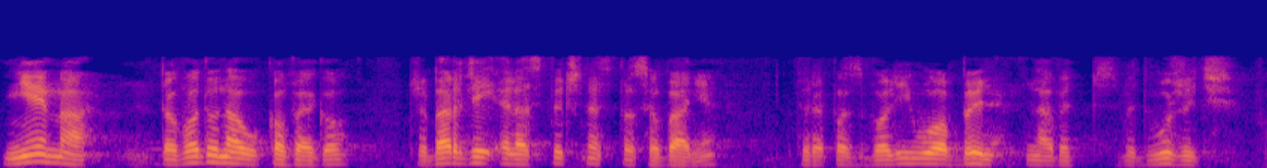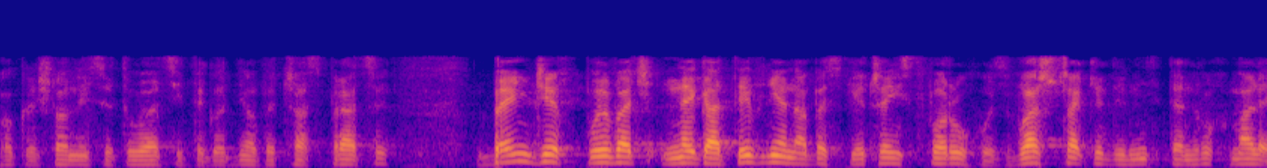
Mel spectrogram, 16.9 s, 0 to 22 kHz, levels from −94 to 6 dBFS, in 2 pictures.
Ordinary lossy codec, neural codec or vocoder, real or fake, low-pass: none; codec, 44.1 kHz, 7.8 kbps, DAC; fake; 5.4 kHz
